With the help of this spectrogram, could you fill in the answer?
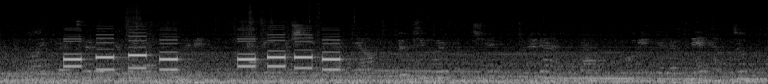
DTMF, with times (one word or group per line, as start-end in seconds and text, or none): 0.6-1.8 7261
2.4-3.4 7851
